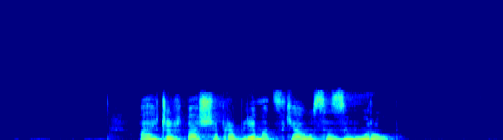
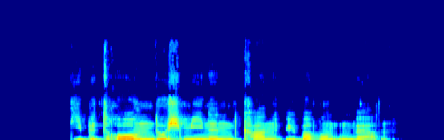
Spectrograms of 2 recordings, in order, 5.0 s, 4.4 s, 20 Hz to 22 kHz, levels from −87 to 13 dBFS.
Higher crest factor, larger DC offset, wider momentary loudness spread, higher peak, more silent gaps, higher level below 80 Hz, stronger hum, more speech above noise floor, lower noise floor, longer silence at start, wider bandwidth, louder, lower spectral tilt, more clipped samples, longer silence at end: about the same, 18 dB vs 20 dB; neither; second, 5 LU vs 14 LU; second, -24 dBFS vs -6 dBFS; neither; about the same, -78 dBFS vs -76 dBFS; neither; second, 50 dB vs over 65 dB; about the same, -89 dBFS vs under -90 dBFS; first, 1.4 s vs 0.7 s; second, 8 kHz vs 15.5 kHz; second, -39 LUFS vs -25 LUFS; second, -4 dB/octave vs -5.5 dB/octave; neither; first, 1.1 s vs 0.55 s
